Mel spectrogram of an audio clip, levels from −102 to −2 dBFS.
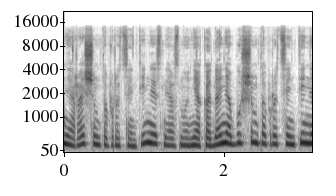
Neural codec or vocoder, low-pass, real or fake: none; 14.4 kHz; real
